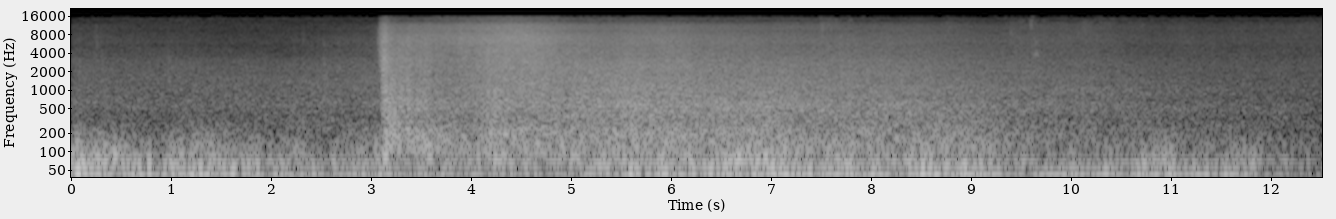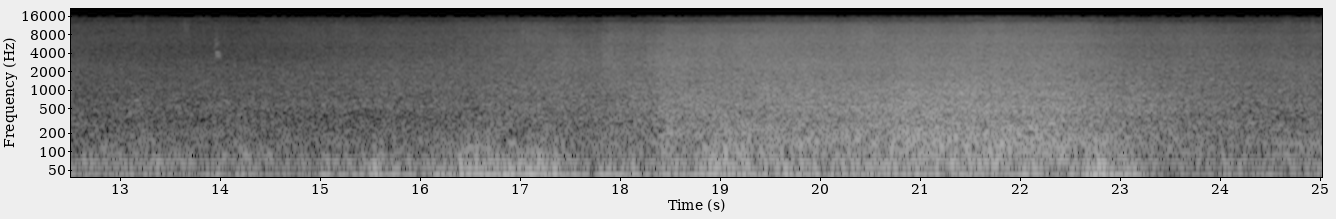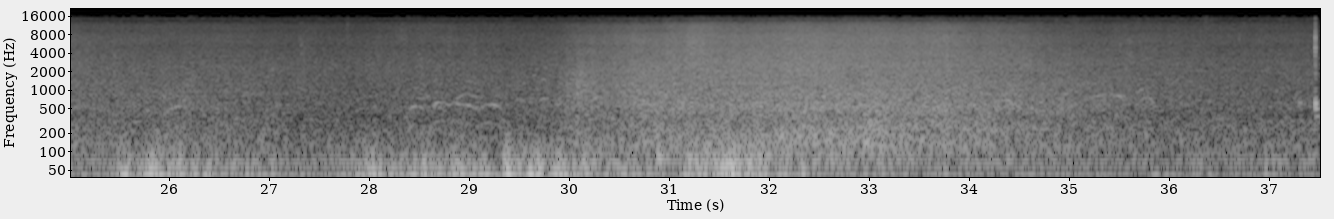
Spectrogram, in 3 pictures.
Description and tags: The Ocean Waves
ambiance, ocean, waves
